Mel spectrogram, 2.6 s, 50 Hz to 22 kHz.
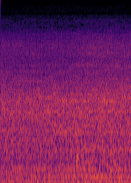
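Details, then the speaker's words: Honda CBR250 fuel-injected motorcycle with newly installed anti-theft alarm, after unlocking via remote: starter engages and engine runs at a steady, even low idle, no knocks or misses; normal start and idle. "Starter normal ya, hidup."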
